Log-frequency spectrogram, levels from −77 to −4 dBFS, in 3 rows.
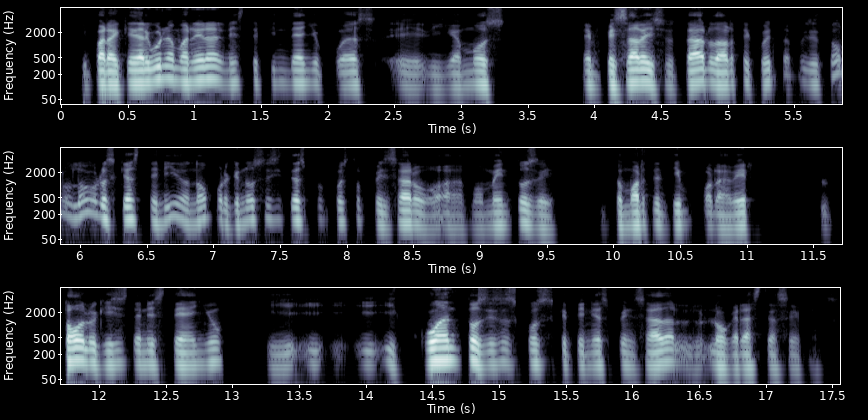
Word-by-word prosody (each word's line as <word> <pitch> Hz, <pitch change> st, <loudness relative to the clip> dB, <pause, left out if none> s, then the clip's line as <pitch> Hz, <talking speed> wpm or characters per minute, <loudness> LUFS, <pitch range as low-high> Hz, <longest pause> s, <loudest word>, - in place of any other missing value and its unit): y 110 Hz, -, -17 dB
para 120 Hz, +1 st, +6 dB
que 125 Hz, -, -4 dB
de 125 Hz, -, +8 dB
alguna 150 Hz, +5 st, +5 dB
manera, 140 Hz, +3 st, +4 dB
en 135 Hz, -, -7 dB
este 125 Hz, +1 st, -11 dB
fin 125 Hz, -1 st, -20 dB
de 125 Hz, -, 0 dB
año 125 Hz, 0 st, -5 dB
puedas, 115 Hz, 0 st, -6 dB
eh, 105 Hz, -1 st, -12 dB
digamos, 105 Hz, +4 st, -5 dB, 0.6 s
empezar 115 Hz, +4 st, +4 dB
a -, -, +7 dB
disfrutar 125 Hz, +2 st, +3 dB
o -, -, 0 dB
darte 115 Hz, 0 st, +2 dB
cuenta, 125 Hz, +1 st, -10 dB
pues, 130 Hz, -3 st, -18 dB
de 115 Hz, -, -8 dB
todos -, -, -11 dB
los 170 Hz, -, -11 dB
logros 190 Hz, -7 st, -3 dB
que 150 Hz, -, +2 dB
has 150 Hz, -, -4 dB
tenido, 145 Hz, +1 st, -7 dB
¿no? 140 Hz, +5 st, -5 dB
Porque, 120 Hz, -, -8 dB
no 145 Hz, +3 st, -4 dB
sé, 155 Hz, +2 st, -16 dB
si 145 Hz, -, -20 dB
te 145 Hz, -, -1 dB
has 140 Hz, -, -6 dB
pu 150 Hz, -, -27 dB
puesto 135 Hz, -1 st, -12 dB
a -, -, -38 dB
pensar, 120 Hz, +1 st, 0 dB
o, 100 Hz, -1 st, -7 dB
a 95 Hz, -2 st, -12 dB
momentos 110 Hz, +3 st, -6 dB
de 95 Hz, -3 st, -8 dB, 0.4 s
tomarte 115 Hz, +2 st, -1 dB
el 100 Hz, -, -17 dB
tiempo 115 Hz, +2 st, -7 dB
para 100 Hz, -3 st, -7 dB
ver 105 Hz, +2 st, -2 dB, 0.7 s
todo 140 Hz, +1 st, +9 dB
lo 125 Hz, -, +1 dB
que 115 Hz, -, -6 dB
hiciste 120 Hz, +1 st, -9 dB
en 115 Hz, -, -8 dB
este 115 Hz, 0 st, -3 dB
año 120 Hz, +4 st, -6 dB, 0.3 s
y 100 Hz, 0 st, -12 dB
y 120 Hz, +1 st, -16 dB, 0.2 s
y 120 Hz, +2 st, -13 dB
y -, -, -17 dB
cuántos 140 Hz, -2 st, +7 dB
de 120 Hz, -, -6 dB
esas 120 Hz, -1 st, -12 dB
cosas 120 Hz, -2 st, -8 dB
que -, -, -10 dB
tenías 110 Hz, -1 st, -8 dB
pensadas 115 Hz, +3 st, 0 dB
lograste 100 Hz, 0 st, -6 dB
hacerlas. 95 Hz, 0 st, -18 dB
120 Hz, 230 wpm, -24 LUFS, 110-130 Hz, 0.7 s, todo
